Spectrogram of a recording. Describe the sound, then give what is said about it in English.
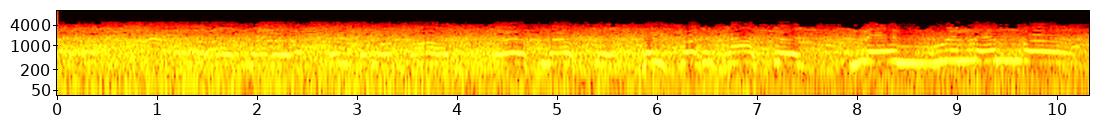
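A dense, terrified mob murmurs and chatters loudly all around, many voices blending into an agitated hubbub that stays steady, with a few individual voices rising more clearly near the end as the crowd begins to quiet. “A voice over the crowd somewhere. They hear it. They're quieting down.”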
